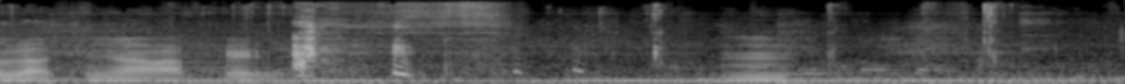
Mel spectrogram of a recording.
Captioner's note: hahahaha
